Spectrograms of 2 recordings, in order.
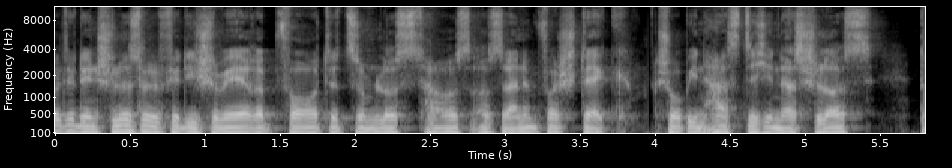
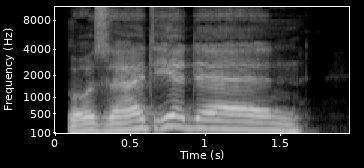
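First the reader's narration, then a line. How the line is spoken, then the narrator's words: Distant, resigned call. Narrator (German): rief Martel nach einer Weile ein wenig resigniert aus der Ferne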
